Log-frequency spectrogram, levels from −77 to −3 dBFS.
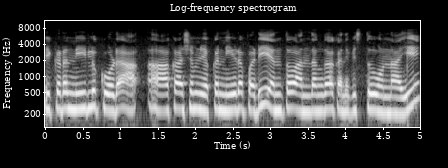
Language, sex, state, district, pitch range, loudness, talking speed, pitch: Telugu, female, Andhra Pradesh, Srikakulam, 230-255 Hz, -11 LUFS, 110 wpm, 245 Hz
